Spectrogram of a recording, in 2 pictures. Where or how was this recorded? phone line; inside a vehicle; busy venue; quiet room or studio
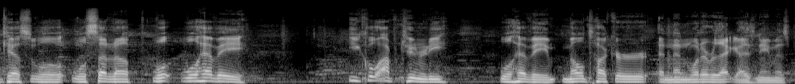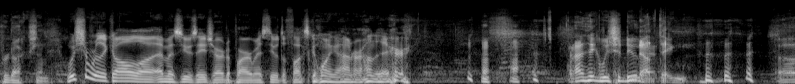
busy venue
